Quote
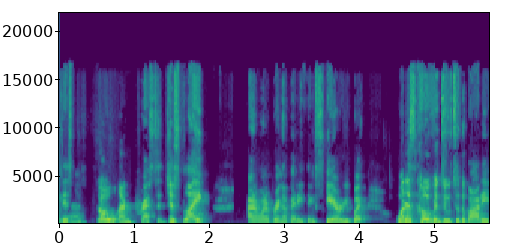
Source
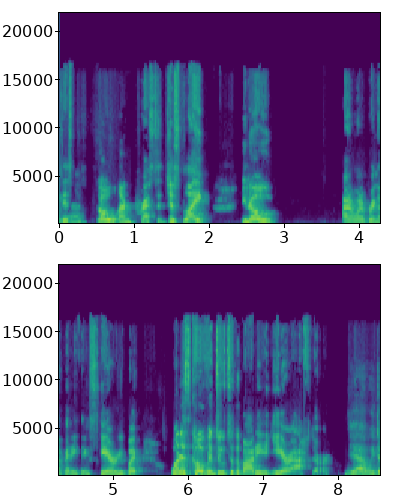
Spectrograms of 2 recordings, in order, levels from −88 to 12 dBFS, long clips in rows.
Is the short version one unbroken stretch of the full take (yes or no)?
no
